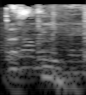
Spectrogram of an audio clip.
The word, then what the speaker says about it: Bastille: Yeah, we in our terrible English accents we say Bastille, even though it's clearly Bastille.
